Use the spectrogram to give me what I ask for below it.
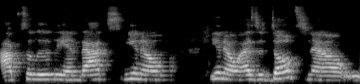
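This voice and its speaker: Speaking at a moderate pace, a woman with a Spanish accent has a fairly high pitch and a bright, sharp tone. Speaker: online talk show co-host, actress. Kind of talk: live-stream chat reading viewer comments. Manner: animated, many fillers.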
